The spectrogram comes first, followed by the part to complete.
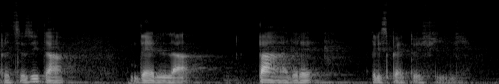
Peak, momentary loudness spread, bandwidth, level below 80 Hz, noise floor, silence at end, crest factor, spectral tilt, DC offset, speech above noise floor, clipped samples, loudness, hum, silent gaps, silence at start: -8 dBFS; 22 LU; over 20 kHz; -50 dBFS; -53 dBFS; 0.3 s; 24 dB; -7 dB/octave; under 0.1%; 23 dB; under 0.1%; -30 LUFS; none; none; 0 s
